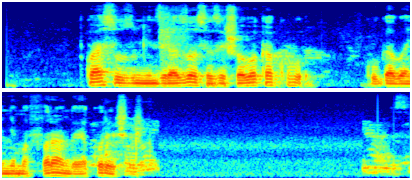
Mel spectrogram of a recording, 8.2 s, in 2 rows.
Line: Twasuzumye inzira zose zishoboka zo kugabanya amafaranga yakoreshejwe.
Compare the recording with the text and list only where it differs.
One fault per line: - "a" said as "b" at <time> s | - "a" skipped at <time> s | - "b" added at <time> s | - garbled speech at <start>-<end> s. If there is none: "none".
none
